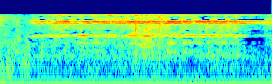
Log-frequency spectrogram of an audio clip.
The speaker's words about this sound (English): Now the phone. Quiet, will you? I'm going to answer you.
